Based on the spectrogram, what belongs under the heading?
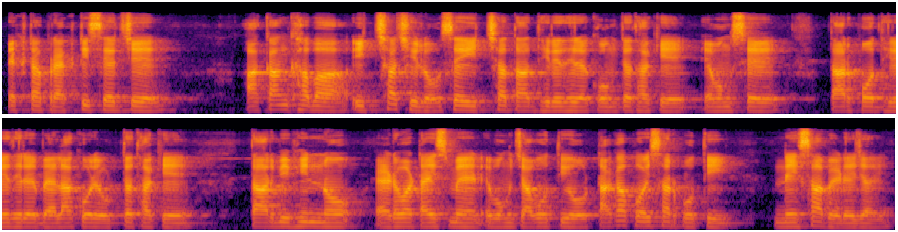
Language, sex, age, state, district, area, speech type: Bengali, male, 18-30, West Bengal, Purulia, urban, spontaneous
